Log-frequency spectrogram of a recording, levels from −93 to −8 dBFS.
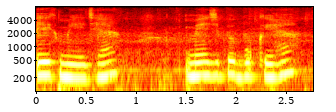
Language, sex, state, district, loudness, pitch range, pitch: Hindi, female, Uttar Pradesh, Shamli, -16 LUFS, 210-235 Hz, 220 Hz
